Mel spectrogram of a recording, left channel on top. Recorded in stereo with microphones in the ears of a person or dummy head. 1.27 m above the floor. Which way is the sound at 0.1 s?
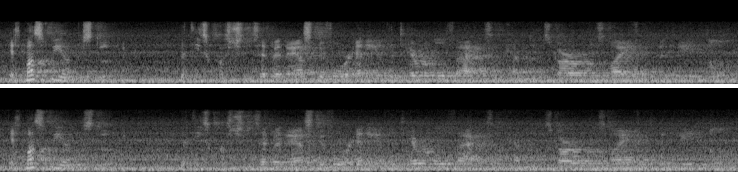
20° left (ahead or behind).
